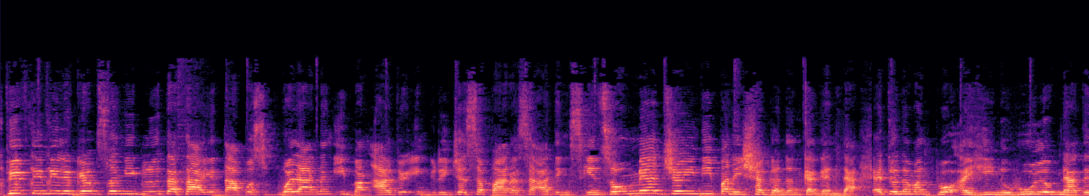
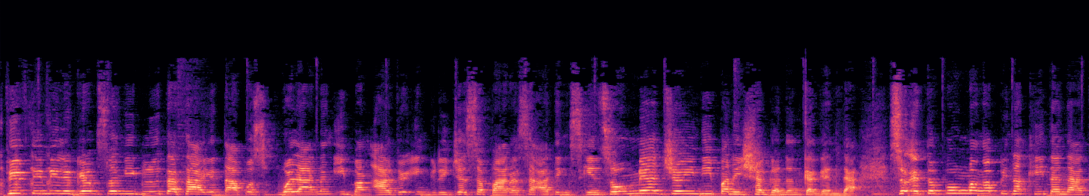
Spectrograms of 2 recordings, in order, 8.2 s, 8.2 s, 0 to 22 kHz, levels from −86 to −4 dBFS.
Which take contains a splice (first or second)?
first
